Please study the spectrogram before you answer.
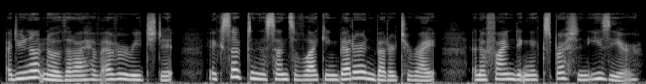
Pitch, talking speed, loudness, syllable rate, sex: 230 Hz, 240 wpm, -16 LUFS, 6.6 syllables/s, female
